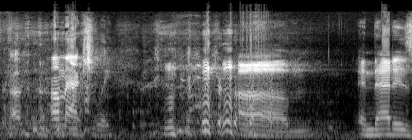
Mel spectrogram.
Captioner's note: laughter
